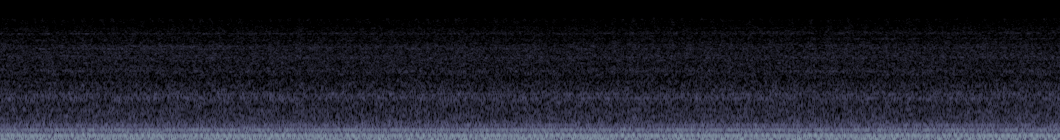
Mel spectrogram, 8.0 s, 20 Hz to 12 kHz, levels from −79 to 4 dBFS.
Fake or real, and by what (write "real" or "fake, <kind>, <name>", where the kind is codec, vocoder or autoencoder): real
